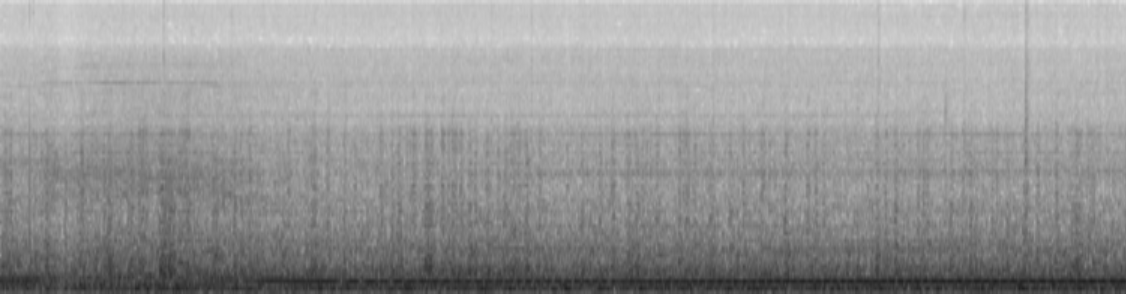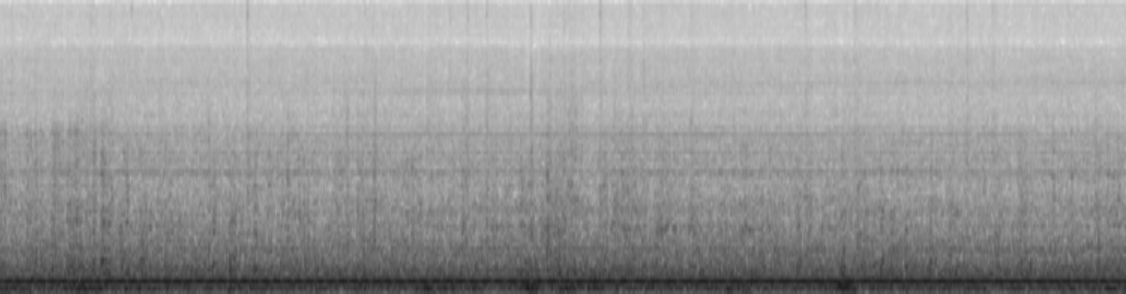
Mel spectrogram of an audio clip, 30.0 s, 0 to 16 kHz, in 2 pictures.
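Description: Cabin noise of an Embraer ERJ-145 taxiing, heard from a seat over the wing: its rear-mounted Rolls-Royce AE 3007 turbofans running at taxi power with a steady low hum over a rumble. There are a couple of light bumps from the wheels in the second half.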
